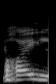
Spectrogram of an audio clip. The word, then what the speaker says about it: Breuil: Well, you could read it like in Italy, Broglie, Breuil. It's Breuil like the Italian broglie, Breuil, Breuil, Breuil.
